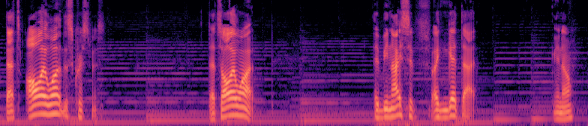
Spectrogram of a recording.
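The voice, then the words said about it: Emotional, choked-up voice. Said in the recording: “getting emotional.”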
